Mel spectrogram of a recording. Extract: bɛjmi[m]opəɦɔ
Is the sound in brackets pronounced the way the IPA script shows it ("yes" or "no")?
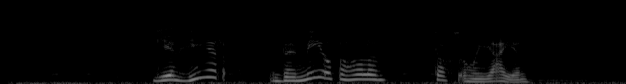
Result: no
